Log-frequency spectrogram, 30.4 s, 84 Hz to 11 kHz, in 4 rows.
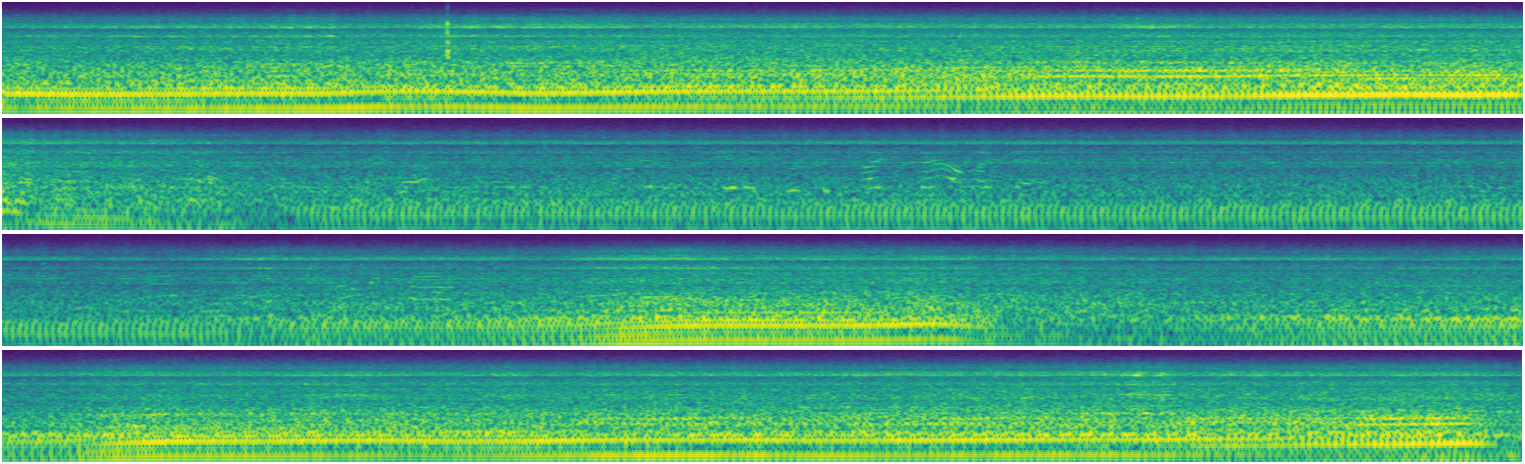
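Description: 1997 Lexus LX450's 4.5-litre straight-six engine pulling steadily at low revs in a slow off-road crawl, with a steady hum. About eight seconds in, the revs drop back to idle. The engine picks up again briefly around eighteen seconds and once more from about twenty-three seconds on.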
